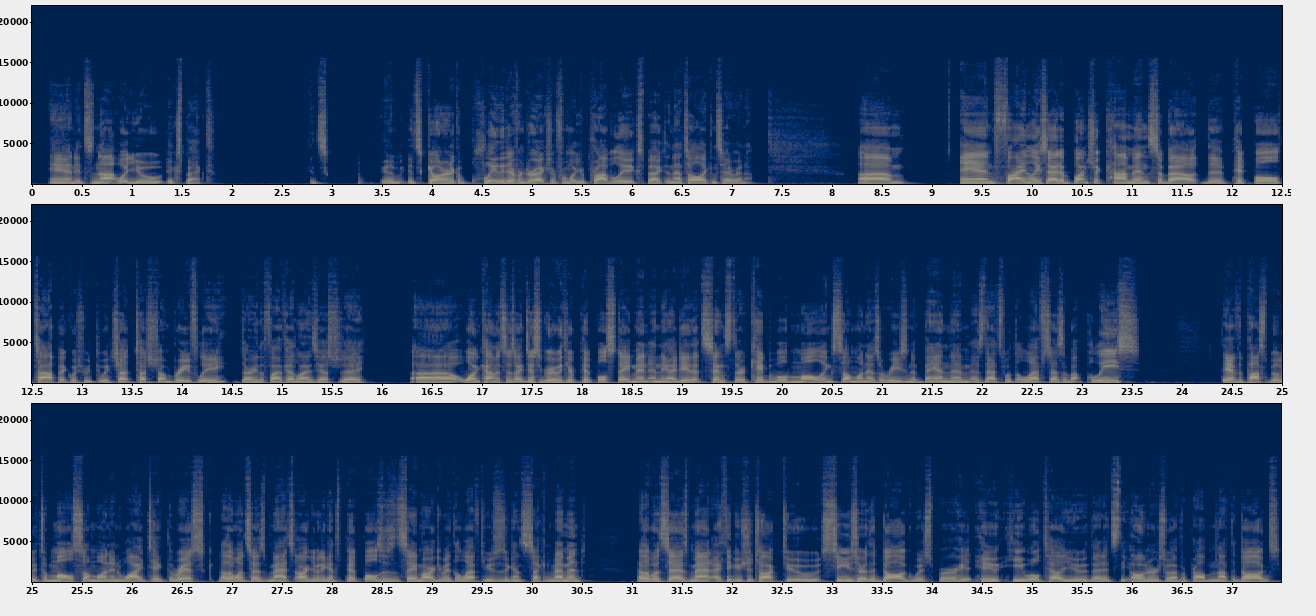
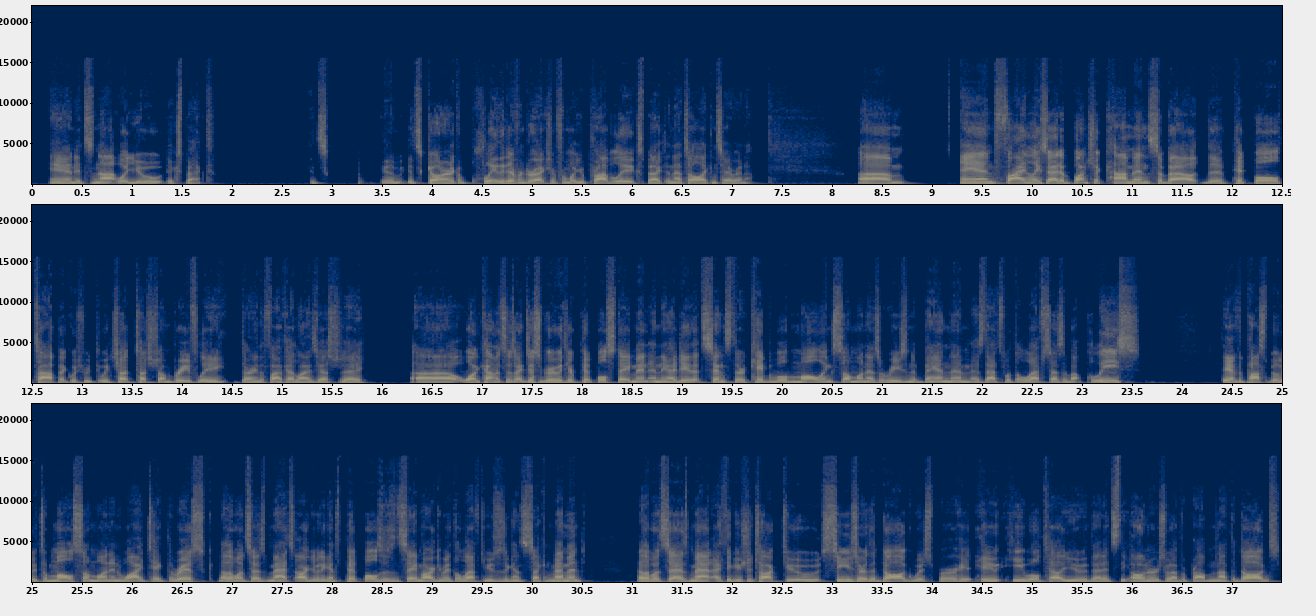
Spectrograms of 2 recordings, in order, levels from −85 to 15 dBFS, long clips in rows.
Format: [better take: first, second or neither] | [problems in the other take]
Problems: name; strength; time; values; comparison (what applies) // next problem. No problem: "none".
first | garbled, watery; slightly; nothing above 15.5 kHz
